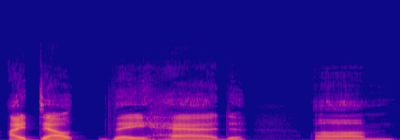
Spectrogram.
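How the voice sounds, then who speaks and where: A man's voice: lowish voice, fairly even intonation, very slow, sharp tone, clear, resonant tone, no echo, studio quality. A man chatting casually and self-deprecatingly as a voice actor reacting to his own video game scenes. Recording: noisy, game audio underneath. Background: video game cutscene audio.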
